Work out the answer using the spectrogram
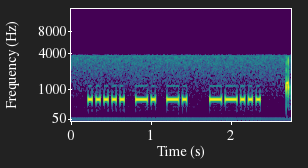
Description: Morse code, heard as a keyed tone, about 24 wpm, 590 Hz, with radio noise. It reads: 5NN 7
